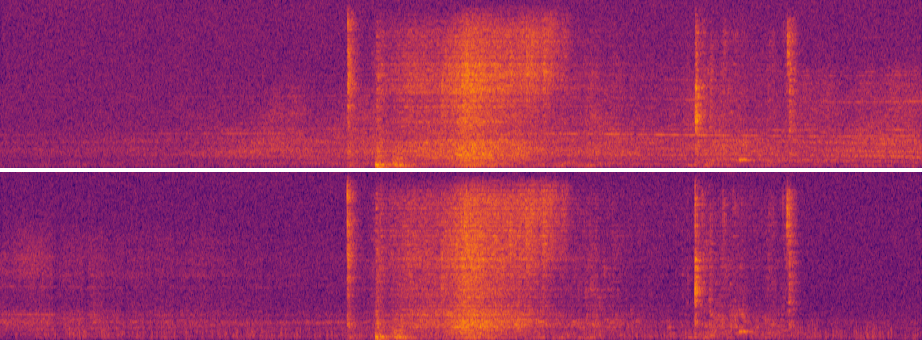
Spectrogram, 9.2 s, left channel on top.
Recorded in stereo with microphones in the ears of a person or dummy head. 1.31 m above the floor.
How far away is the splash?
About 1.1 m.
